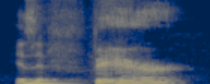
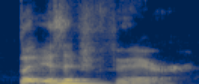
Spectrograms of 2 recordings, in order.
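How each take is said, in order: First: "Is it fair?" higher and very slow, "fair" drawn out; emphatic repeat. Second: Said in the usual way. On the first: Shown as a demonstration. Speaker presses the fairness question about Teslas, slow and pointed. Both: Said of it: "asks the question twice".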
